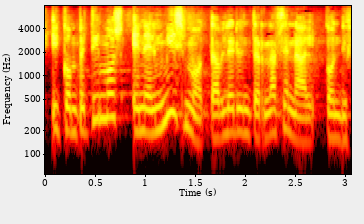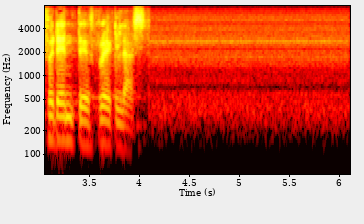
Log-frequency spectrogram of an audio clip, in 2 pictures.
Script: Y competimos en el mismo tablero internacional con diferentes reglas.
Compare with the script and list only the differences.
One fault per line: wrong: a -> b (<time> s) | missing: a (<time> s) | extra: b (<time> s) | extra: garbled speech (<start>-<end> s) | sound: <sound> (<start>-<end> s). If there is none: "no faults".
no faults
